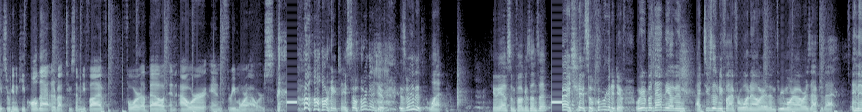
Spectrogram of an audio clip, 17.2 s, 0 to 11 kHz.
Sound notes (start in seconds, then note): 5.7 beep; 5.9 laughter; 9.2 crew laughs; 11.0 beep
